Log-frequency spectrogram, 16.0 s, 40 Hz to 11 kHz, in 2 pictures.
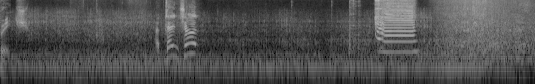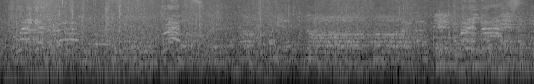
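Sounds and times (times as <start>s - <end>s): steady low hum: 0.0s - 8.2s
air horn blast: 5.6s - 6.5s
people shouting: 8.2s - 12.0s, 14.0s - 16.0s.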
